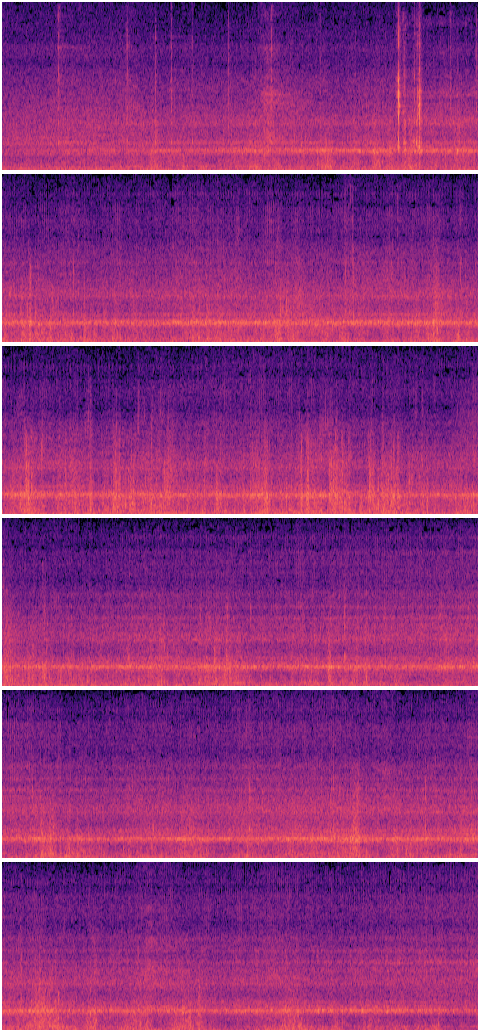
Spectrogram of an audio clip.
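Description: Heavy wind buffeting the microphone on a fast downhill ride, a dense steady rumble, with a thin, steady high-pitched whine running underneath.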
